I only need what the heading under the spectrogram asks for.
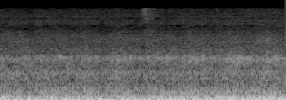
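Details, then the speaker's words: Short bus engine idling after a second new fuel pump was installed, replacing last month's pump suspected faulty (others suggested vapor lock); a low, steady rumble with no knocks or misses: normal idle. "listen to that the engine is running so the new the second new start not started chill pump is in and it's still"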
